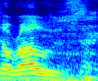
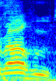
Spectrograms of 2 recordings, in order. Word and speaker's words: Arauz: It's Arauz. It's not Arauz.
